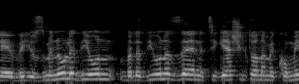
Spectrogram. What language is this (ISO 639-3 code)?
heb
